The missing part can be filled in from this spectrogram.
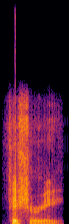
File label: "fishery", American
